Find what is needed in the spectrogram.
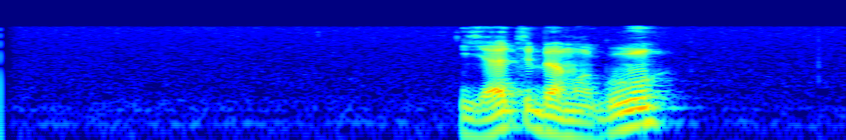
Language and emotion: Russian, neutral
